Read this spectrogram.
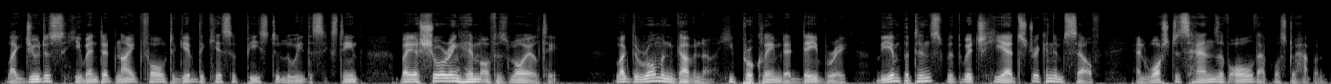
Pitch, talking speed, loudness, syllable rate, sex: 105 Hz, 215 wpm, -19 LUFS, 5.7 syllables/s, male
